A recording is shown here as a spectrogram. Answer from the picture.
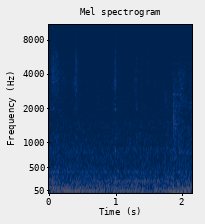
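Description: A few faint clicks of a metal spoon against a plastic measuring jug as salt is tipped into the brine and stirring begins, over a low room hum.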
